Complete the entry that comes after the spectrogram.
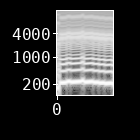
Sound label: goat; tetris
